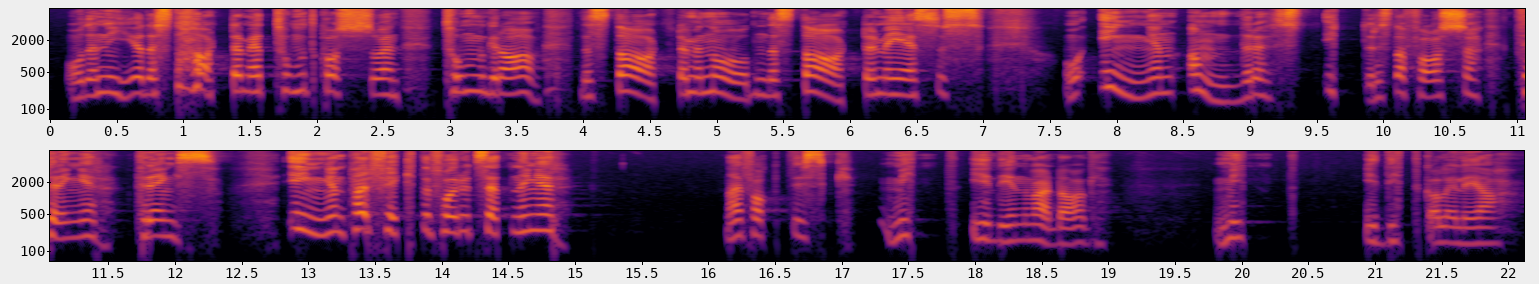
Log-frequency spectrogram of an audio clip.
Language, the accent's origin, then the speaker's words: Norwegian; Drangedal, Telemark, Norway; moved away; hjemme i hjembygda mi i Kroken, Neslandsvatn, Drangedal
